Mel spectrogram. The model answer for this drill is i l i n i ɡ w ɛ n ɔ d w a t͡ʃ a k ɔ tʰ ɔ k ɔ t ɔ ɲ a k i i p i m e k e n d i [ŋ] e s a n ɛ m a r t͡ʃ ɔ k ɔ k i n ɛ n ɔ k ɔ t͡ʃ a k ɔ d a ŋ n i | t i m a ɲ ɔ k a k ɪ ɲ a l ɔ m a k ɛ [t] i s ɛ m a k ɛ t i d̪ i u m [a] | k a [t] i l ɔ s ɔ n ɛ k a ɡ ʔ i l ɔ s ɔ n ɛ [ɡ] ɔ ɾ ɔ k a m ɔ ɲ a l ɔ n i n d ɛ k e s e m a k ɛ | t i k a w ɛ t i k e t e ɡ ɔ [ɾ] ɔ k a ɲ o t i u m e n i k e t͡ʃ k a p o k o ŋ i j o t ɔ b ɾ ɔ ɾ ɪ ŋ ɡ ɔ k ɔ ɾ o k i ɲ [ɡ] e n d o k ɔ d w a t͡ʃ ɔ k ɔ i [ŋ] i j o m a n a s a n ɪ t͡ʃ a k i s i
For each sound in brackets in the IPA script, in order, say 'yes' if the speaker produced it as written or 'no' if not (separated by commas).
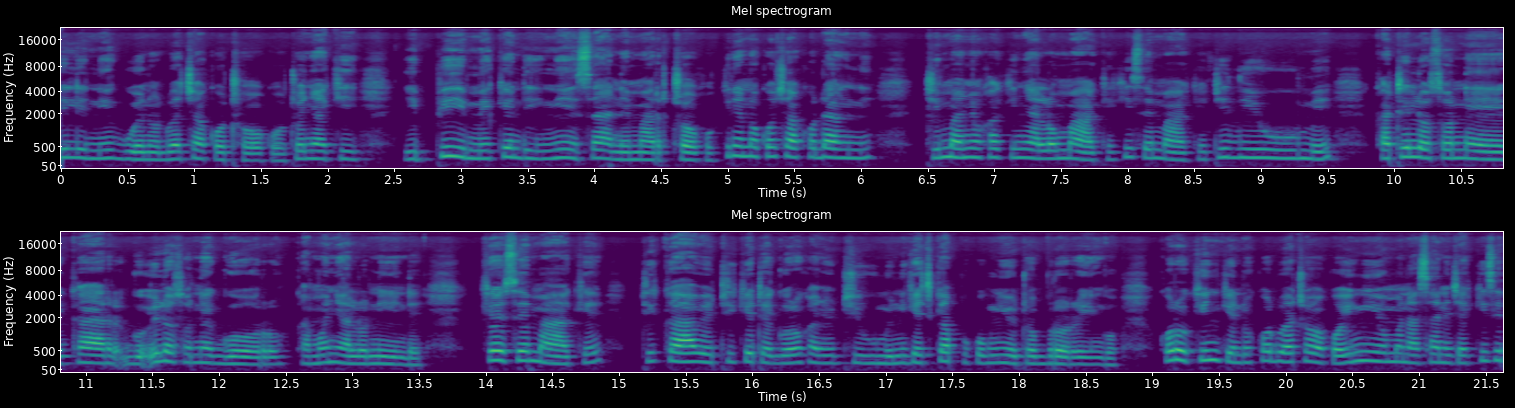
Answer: yes, no, no, yes, yes, yes, no, yes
